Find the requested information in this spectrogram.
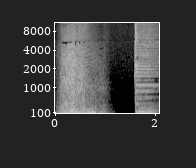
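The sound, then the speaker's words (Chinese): An arrow shot from a bow whooshes toward a target in an archery scene. A broad rushing whoosh fades into brief silence, then a sharp, loud onset with a ringing, sustained tone follows. “陈饶孜带着徒弟出场，伸手接过徒弟递过来的弓箭，摆开姿势仔细的瞄准，徒弟在旁边观看。”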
